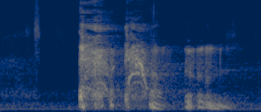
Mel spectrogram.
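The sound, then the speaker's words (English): Two or three rough, throaty coughs into the microphone, with a bit of throat clearing, breaking a quiet pause with no talking. “A little bit of a cough, so I apologize ahead of time, and I will do my best to cover the mic so I don't just blow you out.”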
